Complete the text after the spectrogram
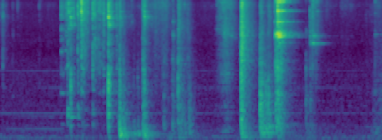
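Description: A wire whisk clinks and rattles against a metal bowl.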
